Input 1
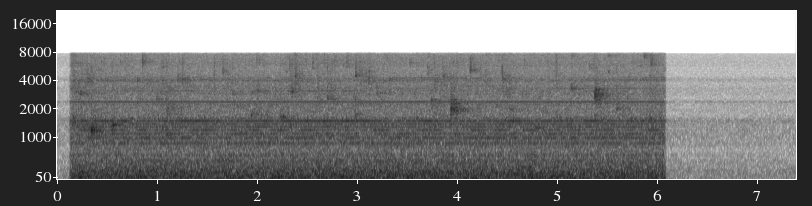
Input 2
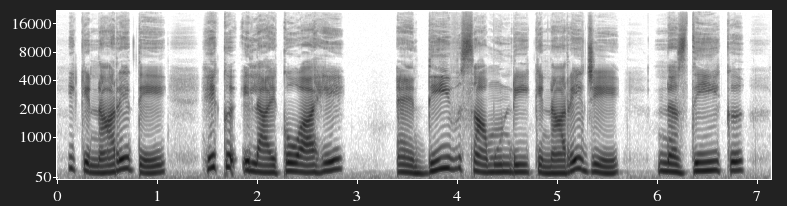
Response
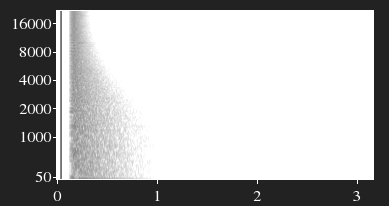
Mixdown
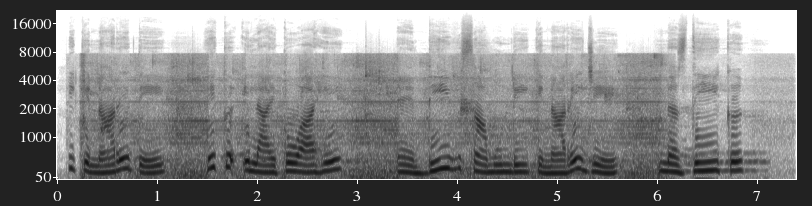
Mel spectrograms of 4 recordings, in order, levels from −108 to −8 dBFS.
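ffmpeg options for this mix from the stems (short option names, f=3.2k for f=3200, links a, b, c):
-filter_complex "[0:a]crystalizer=i=3:c=0,adelay=100,volume=-4.5dB[a];[1:a]volume=0.5dB,asplit=3[b][c][d];[c]volume=-7.5dB[e];[d]apad=whole_len=330737[f];[a][f]sidechaincompress=threshold=-31dB:ratio=4:attack=31:release=286[g];[2:a]atrim=start_sample=2205[h];[e][h]afir=irnorm=-1:irlink=0[i];[g][b][i]amix=inputs=3:normalize=0,aemphasis=mode=reproduction:type=75fm,asoftclip=type=tanh:threshold=-12.5dB,adynamicequalizer=threshold=0.0141:dfrequency=2200:dqfactor=0.7:tfrequency=2200:tqfactor=0.7:attack=5:release=100:ratio=0.375:range=2:mode=cutabove:tftype=highshelf"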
